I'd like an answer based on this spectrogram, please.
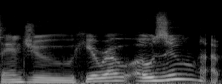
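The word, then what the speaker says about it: Yasujirō Ozu: I believe his name is pronounced Sanjuhiro Ozu. I might be mispronouncing that first name.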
